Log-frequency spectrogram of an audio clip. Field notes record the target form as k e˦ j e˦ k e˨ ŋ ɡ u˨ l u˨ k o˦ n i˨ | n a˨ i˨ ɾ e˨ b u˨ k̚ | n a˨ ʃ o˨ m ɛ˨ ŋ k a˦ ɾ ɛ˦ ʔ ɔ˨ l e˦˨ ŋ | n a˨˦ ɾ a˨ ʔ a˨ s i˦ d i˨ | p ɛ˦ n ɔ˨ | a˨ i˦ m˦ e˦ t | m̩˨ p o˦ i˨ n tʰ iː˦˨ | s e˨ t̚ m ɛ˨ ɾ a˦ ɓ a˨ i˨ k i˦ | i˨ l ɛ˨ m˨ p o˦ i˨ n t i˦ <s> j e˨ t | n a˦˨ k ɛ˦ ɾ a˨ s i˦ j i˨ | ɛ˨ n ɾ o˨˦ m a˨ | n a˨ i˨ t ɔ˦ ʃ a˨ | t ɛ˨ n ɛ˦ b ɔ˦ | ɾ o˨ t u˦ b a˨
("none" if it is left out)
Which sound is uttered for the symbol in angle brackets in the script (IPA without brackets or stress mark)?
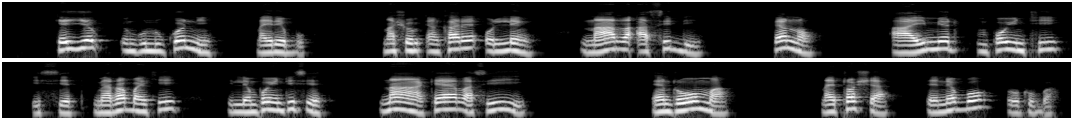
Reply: s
